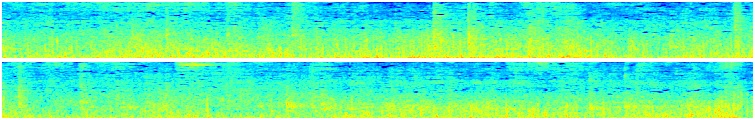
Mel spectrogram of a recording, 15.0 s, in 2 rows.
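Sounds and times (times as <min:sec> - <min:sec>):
train running on track: 0:00.0 - 0:15.0.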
